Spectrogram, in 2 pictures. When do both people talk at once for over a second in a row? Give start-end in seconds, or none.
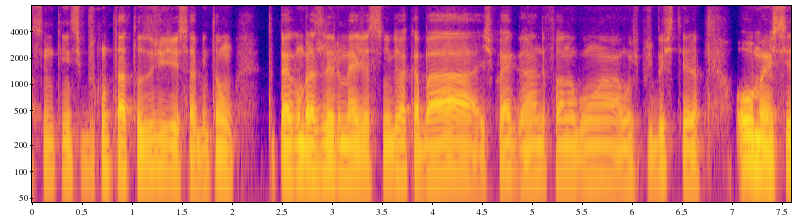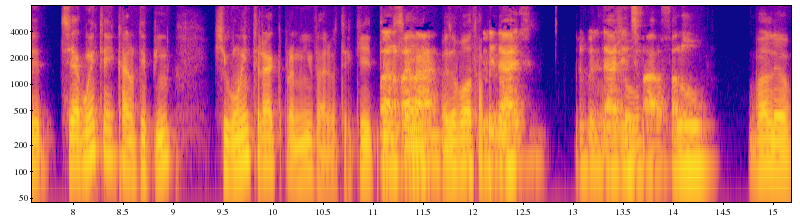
11.1-12.5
